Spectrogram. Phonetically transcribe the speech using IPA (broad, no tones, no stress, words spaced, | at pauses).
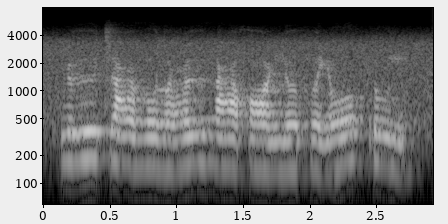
ɳʉː t͡sɯʕoɦo loʕʉː ɦɯʕɔxɔːɳ nɵ fɵi̯ɳo | ɽun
